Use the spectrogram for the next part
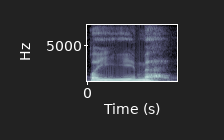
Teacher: وقف کی صورت میں ساکن ہا ساکن پڑھا جائے گا، وقف بالابدال ہوگا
